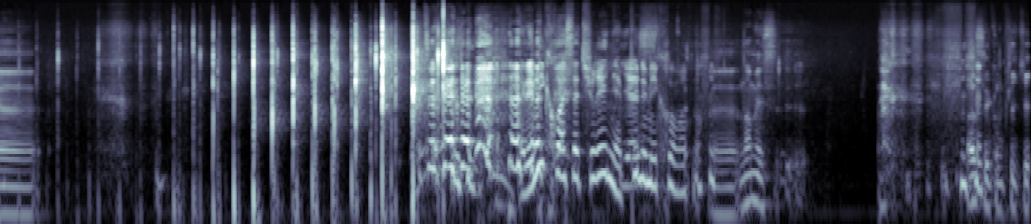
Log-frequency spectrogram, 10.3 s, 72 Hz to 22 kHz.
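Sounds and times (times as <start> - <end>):
applause of sharp hand claps: 0.0 - 5.6
laughter: 4.2 - 5.8, 8.8 - 10.3
speech: 4.5 - 8.0, 9.6 - 10.3.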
